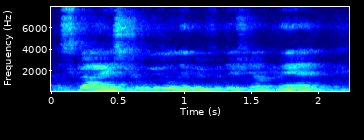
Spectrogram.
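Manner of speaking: ordinary talk, nothing marked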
